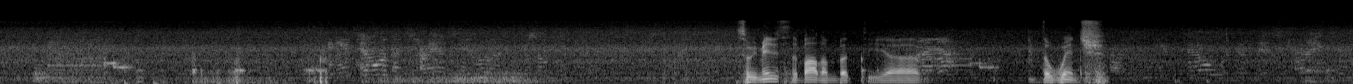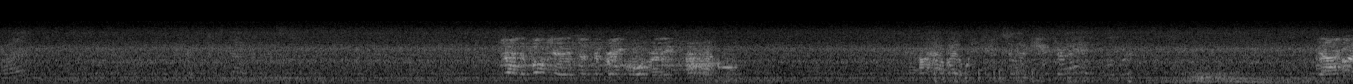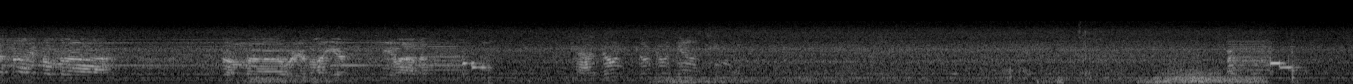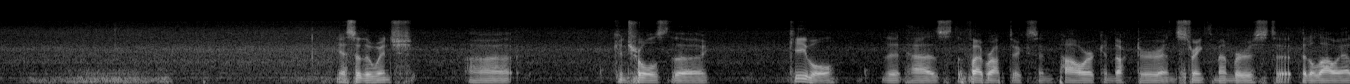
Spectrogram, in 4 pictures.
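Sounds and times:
background hiss and hum: 0:00.0 - 0:54.0
muffled radio voice chatter: 0:08.2 - 0:09.8, 0:10.4 - 0:13.8, 0:18.5 - 0:21.0, 0:22.6 - 0:25.0, 0:26.7 - 0:32.0, 0:32.8 - 0:34.6.

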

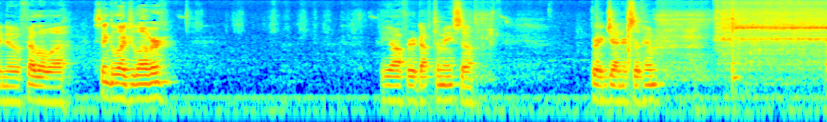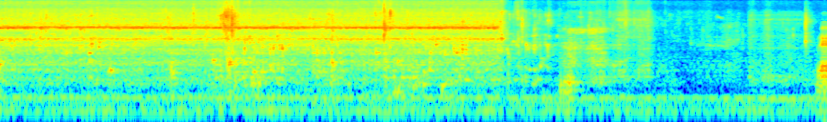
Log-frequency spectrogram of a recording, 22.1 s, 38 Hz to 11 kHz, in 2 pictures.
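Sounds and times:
tap water running into sink: 0:09.6 - 0:18.5
water splashes: 0:12.1 - 0:19.3.

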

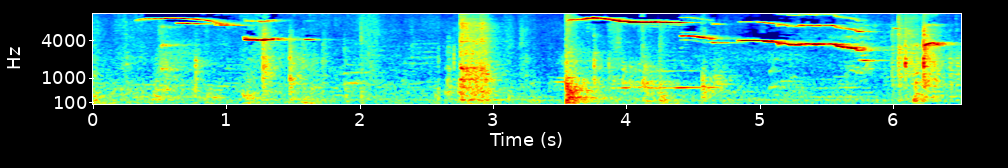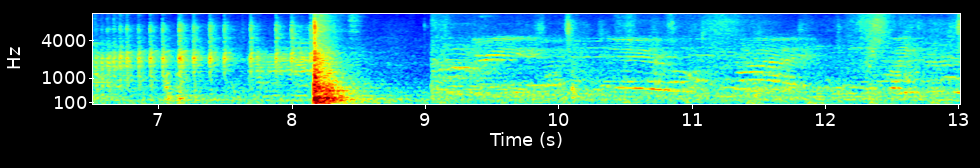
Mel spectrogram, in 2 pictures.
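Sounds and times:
door hinges squealing: 0:00.3 - 0:01.8, 0:02.8 - 0:08.6
door banging: 0:02.8 - 0:08.8
door thud: 0:07.0 - 0:08.7.

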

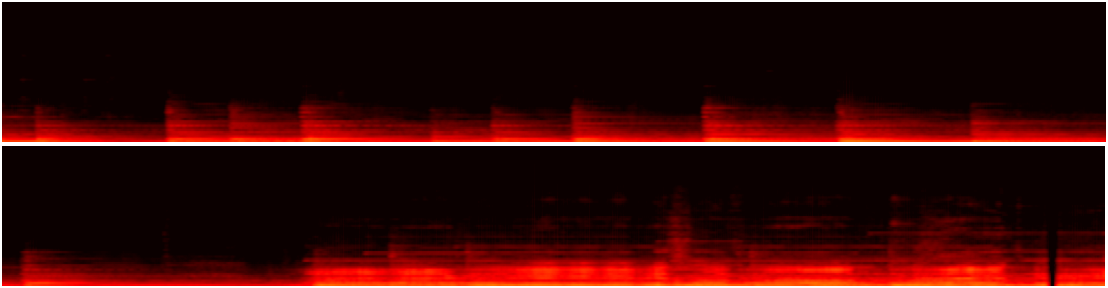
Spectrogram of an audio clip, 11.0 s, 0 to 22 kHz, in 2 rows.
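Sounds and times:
piano chords: 0:00.0 - 0:11.0.

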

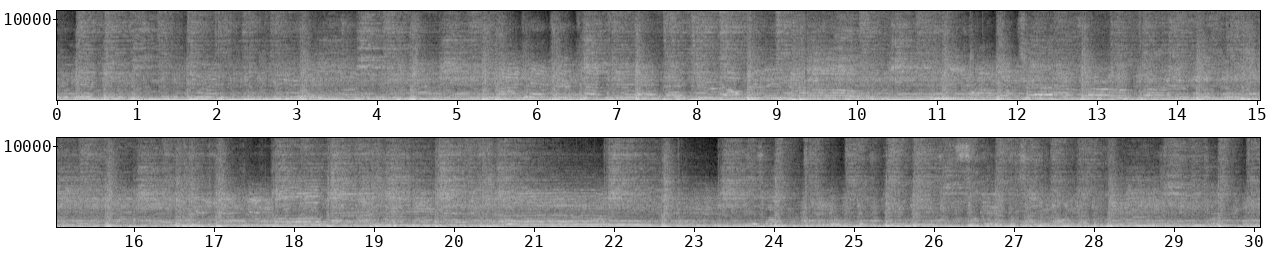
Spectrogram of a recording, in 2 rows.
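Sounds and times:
live rock band playing: 0:00.0 - 0:30.0.

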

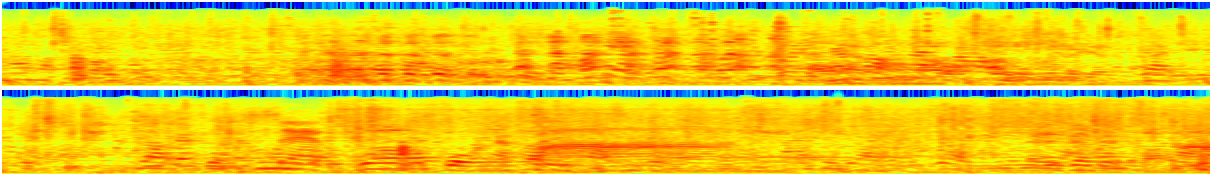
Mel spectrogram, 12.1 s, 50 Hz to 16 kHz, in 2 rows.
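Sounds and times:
hot stone bowl sizzling: 0:00.0 - 0:12.0
restaurant chatter: 0:00.0 - 0:12.0.

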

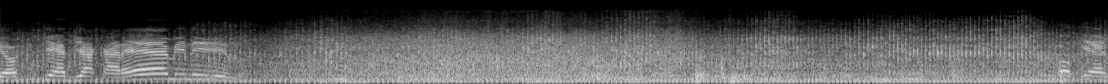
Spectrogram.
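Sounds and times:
outboard motor running: 0:00.0 - 0:11.0
water churning and splashing: 0:00.0 - 0:11.0.

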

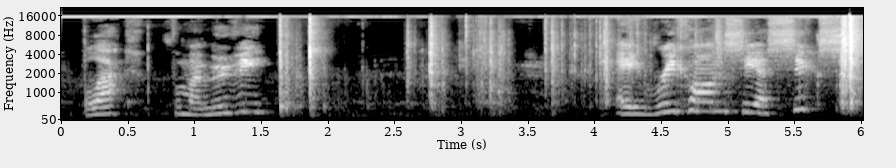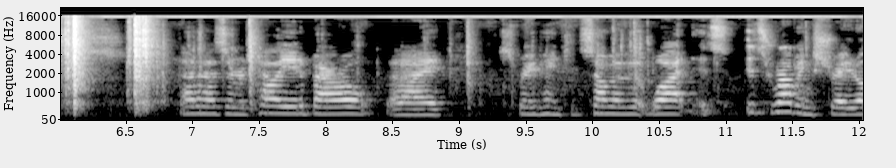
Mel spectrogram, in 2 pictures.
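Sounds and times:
plastic toy blaster clicks and knocks: 0:05.8 - 0:07.6.

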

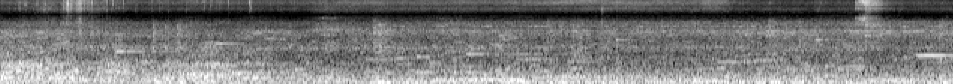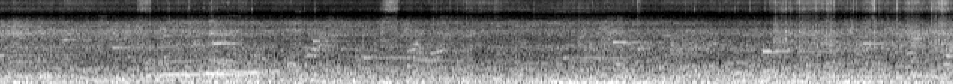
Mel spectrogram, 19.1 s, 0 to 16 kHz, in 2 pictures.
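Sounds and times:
indistinct voices: 0:00.0 - 0:19.0
music: 0:00.0 - 0:19.0.

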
